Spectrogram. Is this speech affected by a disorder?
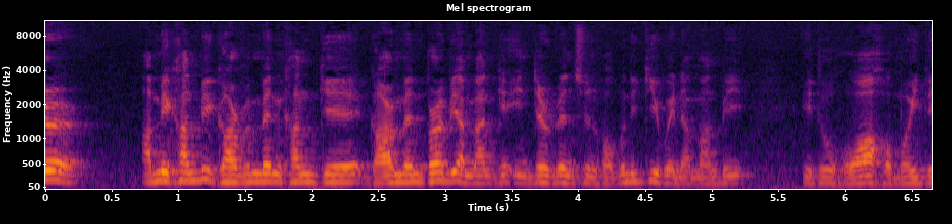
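No.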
